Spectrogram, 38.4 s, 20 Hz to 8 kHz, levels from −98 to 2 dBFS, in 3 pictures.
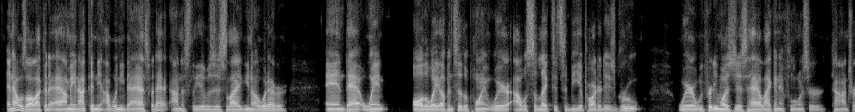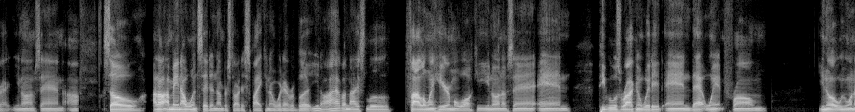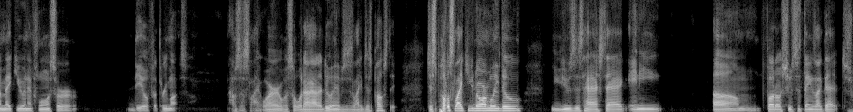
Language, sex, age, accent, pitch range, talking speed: English, male, 20-39, American, 90-110 Hz, 240 wpm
